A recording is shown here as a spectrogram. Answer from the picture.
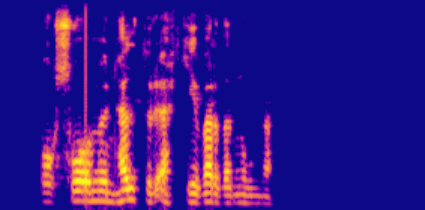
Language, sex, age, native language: Icelandic, male, 40-49, Icelandic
